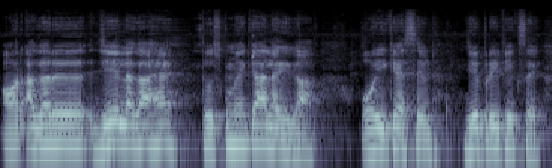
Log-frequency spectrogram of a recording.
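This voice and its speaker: A man's voice: medium pitch, steady tone, measured pace. A male chemistry teacher with a Punjabi accent, lecturing at a board and drilling each point by asking a question and then answering it himself.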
